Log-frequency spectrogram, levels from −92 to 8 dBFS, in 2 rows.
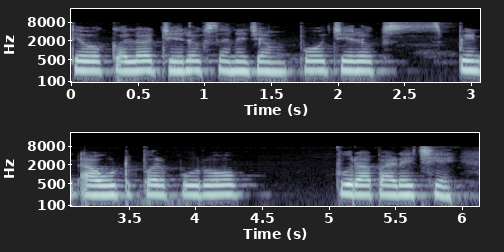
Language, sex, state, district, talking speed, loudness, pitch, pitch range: Gujarati, female, Gujarat, Valsad, 115 wpm, -16 LUFS, 220 Hz, 215-225 Hz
